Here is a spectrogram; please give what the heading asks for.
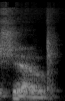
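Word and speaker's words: Shough: I mean, you just went and did all this to get show. Uh, is that how you say his name? Tyler Show. Uh, spelled like dough, so I'm assuming.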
